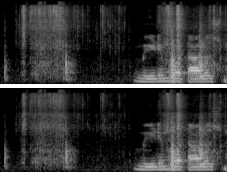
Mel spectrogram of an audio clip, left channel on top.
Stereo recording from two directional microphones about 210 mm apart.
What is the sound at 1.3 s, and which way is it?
Speech, 40° left (ahead or behind).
